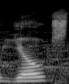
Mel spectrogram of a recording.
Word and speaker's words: Yotes: I know it is go Yotes, that's the pronunciation.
